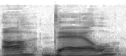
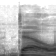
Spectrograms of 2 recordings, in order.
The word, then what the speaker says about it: Adele: But it's Adele. Adele. Yep. Not Adele, like I just did.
